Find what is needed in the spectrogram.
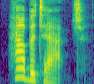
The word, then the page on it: habitat: hǽbitæ`t; ハァビタッツ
